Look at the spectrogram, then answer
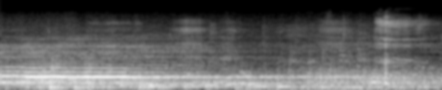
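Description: A humpback whale gives a long, steady, moaning tone that holds one pitch before fading.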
